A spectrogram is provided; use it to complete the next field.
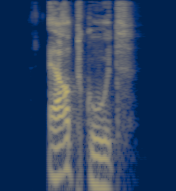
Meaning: genetic material
- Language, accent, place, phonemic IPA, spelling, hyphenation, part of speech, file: German, Germany, Berlin, /ˈɛʁpˌɡuːt/, Erbgut, Erb‧gut, noun, De-Erbgut.ogg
